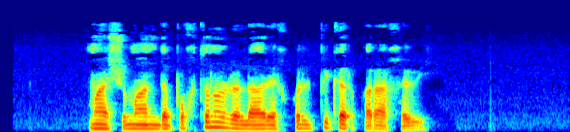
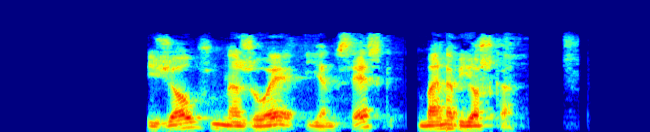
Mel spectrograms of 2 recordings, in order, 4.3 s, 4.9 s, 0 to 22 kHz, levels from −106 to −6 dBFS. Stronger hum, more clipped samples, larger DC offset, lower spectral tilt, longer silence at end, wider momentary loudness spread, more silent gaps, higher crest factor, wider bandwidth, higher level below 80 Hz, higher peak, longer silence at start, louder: neither; neither; neither; first, -8 dB/octave vs -4.5 dB/octave; about the same, 1.1 s vs 1.05 s; about the same, 9 LU vs 10 LU; second, none vs 3.05-3.13 s; about the same, 20 dB vs 20 dB; first, 11 kHz vs 8 kHz; about the same, -66 dBFS vs -62 dBFS; about the same, -6 dBFS vs -6 dBFS; second, 0.65 s vs 1.1 s; about the same, -25 LUFS vs -24 LUFS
